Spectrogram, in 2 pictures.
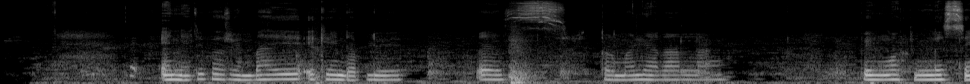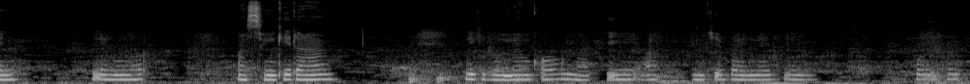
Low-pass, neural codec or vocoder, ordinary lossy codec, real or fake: none; none; none; real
